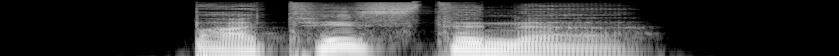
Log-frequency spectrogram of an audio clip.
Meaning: inflection of batisten: 1. strong/mixed nominative/accusative feminine singular 2. strong nominative/accusative plural 3. weak nominative all-gender singular
- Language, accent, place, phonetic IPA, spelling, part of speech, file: German, Germany, Berlin, [baˈtɪstənə], batistene, adjective, De-batistene.ogg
